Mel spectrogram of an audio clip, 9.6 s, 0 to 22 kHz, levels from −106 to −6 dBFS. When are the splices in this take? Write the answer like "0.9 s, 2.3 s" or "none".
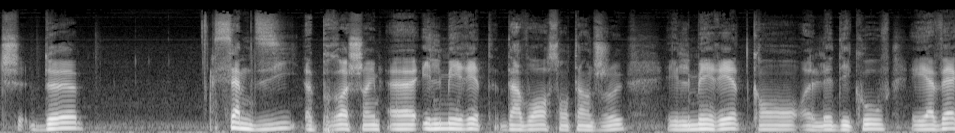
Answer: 3.8 s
